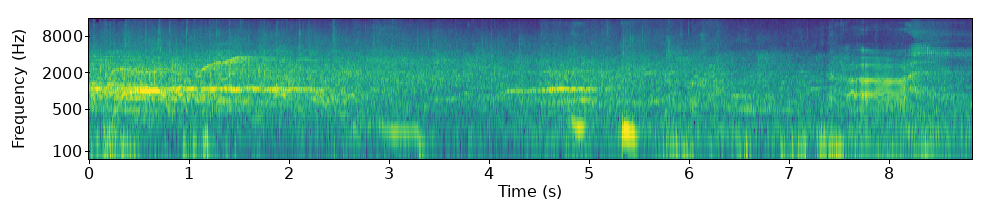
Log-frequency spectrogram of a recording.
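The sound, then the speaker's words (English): An audience applauds steadily for several seconds for a volunteer being introduced: a dense wash of clapping with scattered voices and cheers mixed in, holding fairly even before easing slightly toward the end. “I need you guys to give your undivided attention and a big element round of applause”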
